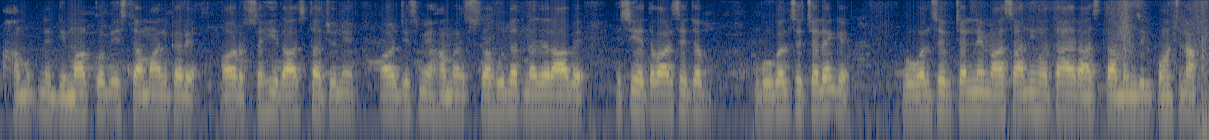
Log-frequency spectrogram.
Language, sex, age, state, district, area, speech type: Urdu, male, 45-60, Bihar, Supaul, rural, spontaneous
